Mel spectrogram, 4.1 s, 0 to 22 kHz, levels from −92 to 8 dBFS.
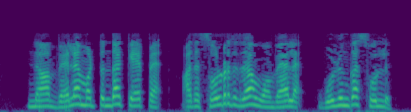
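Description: Throughout the speech, the encoder has likely starved the signal of bits under AAC compression, with the sound pointing to AAC-LC at a rate in the high twenties of kbps. To fit that budget it discards everything above 6.3 kHz and quantises the remaining frequency lines coarsely. The voice comes out dull and muffled, with sibilants blunted, and the codec damage is plainly audible as a smeared, warbling texture over the whole recording.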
